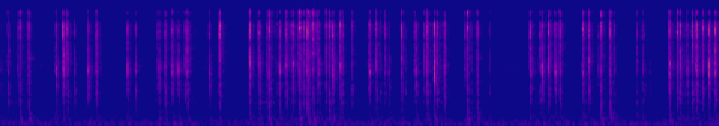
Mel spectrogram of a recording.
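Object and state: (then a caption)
Mechanical keyboard with plastic keycaps. A compact mechanical keyboard with white plastic keycaps, a silver case and RGB lighting is typed on with the fingertips of both hands. It produces rapid bursts of short, bright, clacky keystrokes with brief pauses between runs, over a steady low hum.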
